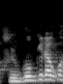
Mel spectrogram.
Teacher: 두 입술 소리니까 입술을 부딪혀서 소리 내라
